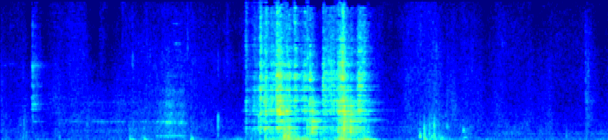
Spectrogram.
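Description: A stainless steel dog bowl set down on a hardwood floor, clattering and ringing for about a second, starting about two and a half seconds in.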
